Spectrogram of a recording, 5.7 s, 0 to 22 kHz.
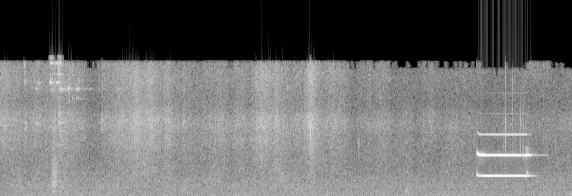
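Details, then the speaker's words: End-of-treatment alarm of an Enraf-Nonius Sonopuls 591 combination therapeutic ultrasound unit when the treatment time runs out, with the orange light on the sound head: a single steady high beep of about half a second over loud room noise. "นี่คือเสียงเตือนเมื่อเวลาหมดนะคะและหัวซาวด์เฮดจะมีไฟสีส้มขึ้น"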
